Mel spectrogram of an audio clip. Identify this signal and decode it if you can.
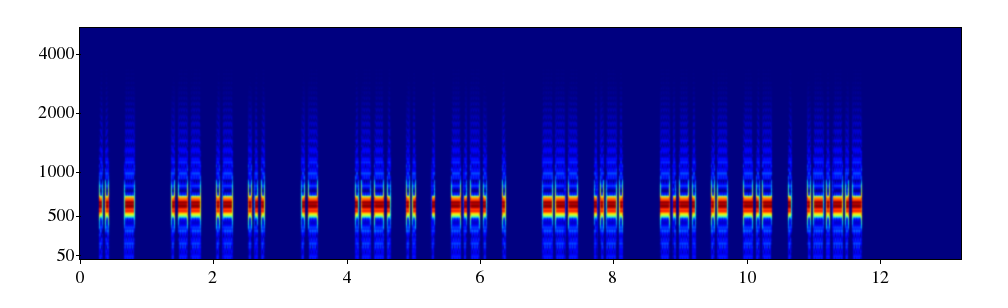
Morse code, heard as a keyed tone, about 25 wpm, spaced as for 20 wpm, 620 Hz. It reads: IT WAS A PIECE OF CAKE.
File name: Jokes-25-char-20-eff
